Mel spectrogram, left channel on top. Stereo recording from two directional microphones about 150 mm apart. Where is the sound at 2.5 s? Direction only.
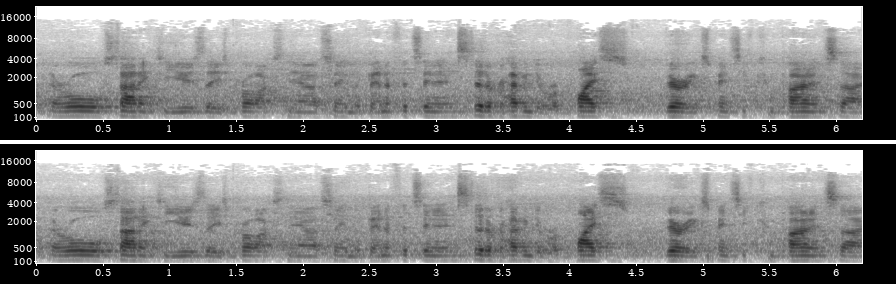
15° right (ahead or behind).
